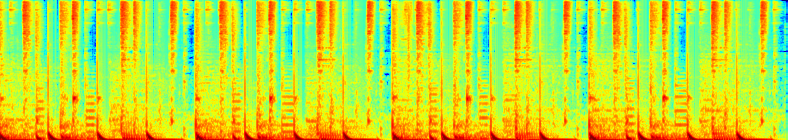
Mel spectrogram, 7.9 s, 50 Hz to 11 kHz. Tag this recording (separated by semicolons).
122bpm; beats; constructionkit; dj; electronica; house; loop; mix; music; part; remix; songpart; synths; tech; techno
